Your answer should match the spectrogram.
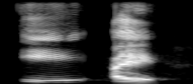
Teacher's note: कंठ से तो आवाज निकल रही है, जीभ चौड़ा होकर तालु से भी टच हो रहा है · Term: कंठ तालव्य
